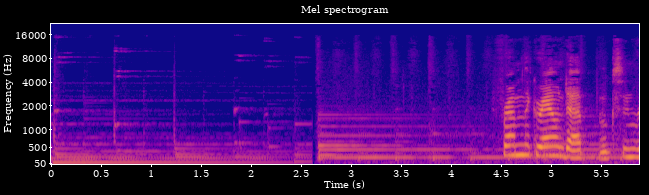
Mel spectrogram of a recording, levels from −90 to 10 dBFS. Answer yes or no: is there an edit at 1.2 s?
no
